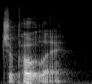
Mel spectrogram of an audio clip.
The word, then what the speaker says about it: Chipotle: You're transposing letters, and as far as I know, most people would pronounce it Chipotle, right? I'm sorry, you are not transposing the O and the L, you are transposing the T and the L.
